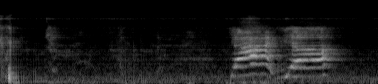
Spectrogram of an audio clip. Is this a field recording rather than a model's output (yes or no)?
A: no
